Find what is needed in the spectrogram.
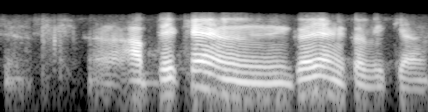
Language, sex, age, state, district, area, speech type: Hindi, male, 30-45, Bihar, Begusarai, rural, conversation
